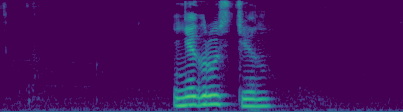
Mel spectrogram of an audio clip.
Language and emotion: Russian, neutral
